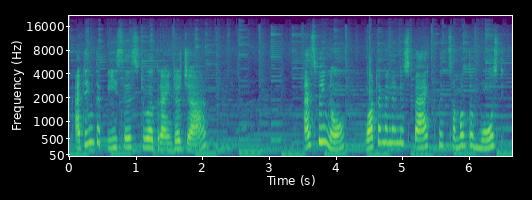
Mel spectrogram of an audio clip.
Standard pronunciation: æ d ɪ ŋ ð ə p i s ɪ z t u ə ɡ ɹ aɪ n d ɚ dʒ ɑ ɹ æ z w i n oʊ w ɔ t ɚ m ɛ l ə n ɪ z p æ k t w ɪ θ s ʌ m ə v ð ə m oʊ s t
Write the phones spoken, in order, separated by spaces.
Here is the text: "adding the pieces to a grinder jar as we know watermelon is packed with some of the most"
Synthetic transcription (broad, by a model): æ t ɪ ŋ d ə p i s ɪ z t u ə ɡ ɹ aɪ n d ɚ dʒ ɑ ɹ æ z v i n oʊ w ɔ t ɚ m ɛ n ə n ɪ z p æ k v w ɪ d s ʌ m ə v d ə m oʊ s t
